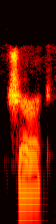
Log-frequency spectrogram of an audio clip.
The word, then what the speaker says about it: Sharick: Instagram and YouTube are both my name's sherek and sherek is spelled SH a RI CK yes sherek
